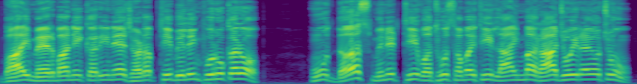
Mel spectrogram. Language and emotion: Gujarati, angry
